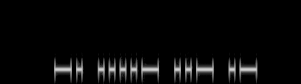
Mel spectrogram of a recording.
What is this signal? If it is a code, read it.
Morse code, heard as a keyed tone, about 21 wpm, 700 Hz. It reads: N4UA
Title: USA Call Signs - 4 Characters - 3x Character Spacing - 22wpm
